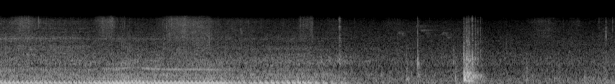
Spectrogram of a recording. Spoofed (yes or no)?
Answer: no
